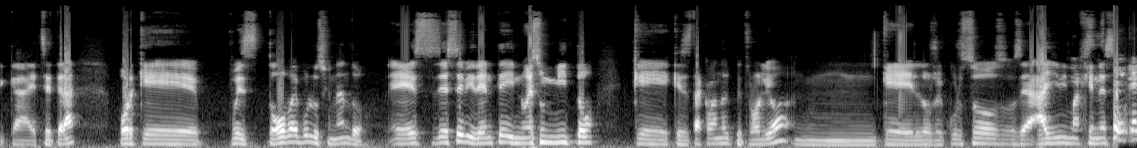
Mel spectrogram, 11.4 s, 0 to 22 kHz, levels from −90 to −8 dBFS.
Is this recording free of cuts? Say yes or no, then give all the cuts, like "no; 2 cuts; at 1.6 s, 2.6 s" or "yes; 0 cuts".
no; 1 cut; at 3.8 s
